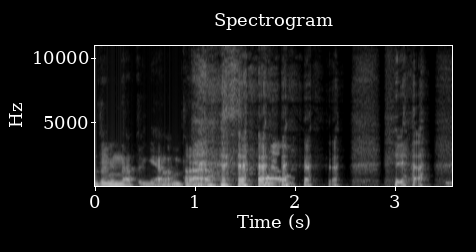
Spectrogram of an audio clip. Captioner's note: hahahaha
